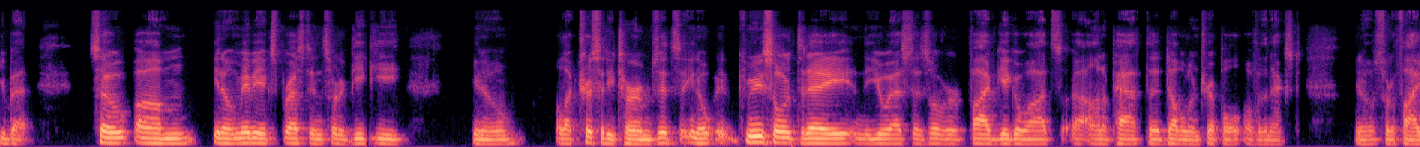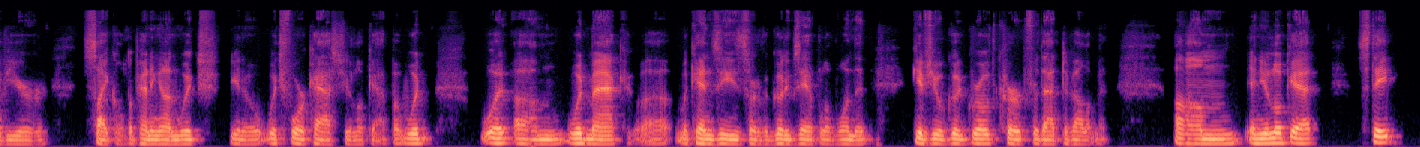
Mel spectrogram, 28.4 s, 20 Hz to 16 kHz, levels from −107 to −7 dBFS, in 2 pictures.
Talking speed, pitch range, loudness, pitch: 190 wpm, 105-120 Hz, -29 LUFS, 115 Hz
